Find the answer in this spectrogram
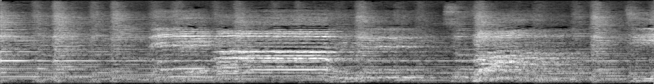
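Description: A woman singing a song in Norwegian, holding long notes, accompanied by acoustic guitar and lap steel guitar.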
